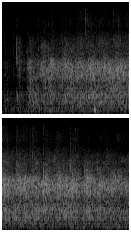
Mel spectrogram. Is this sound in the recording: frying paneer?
no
